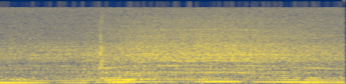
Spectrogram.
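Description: A car engine being started and revved in a steady, hot, struggling run, with a low continuous engine drone and rising and falling revs throughout, loud and close, with no one talking over it.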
